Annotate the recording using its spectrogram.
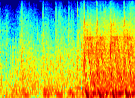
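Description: A blaster rifle fires rapid shots close by.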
